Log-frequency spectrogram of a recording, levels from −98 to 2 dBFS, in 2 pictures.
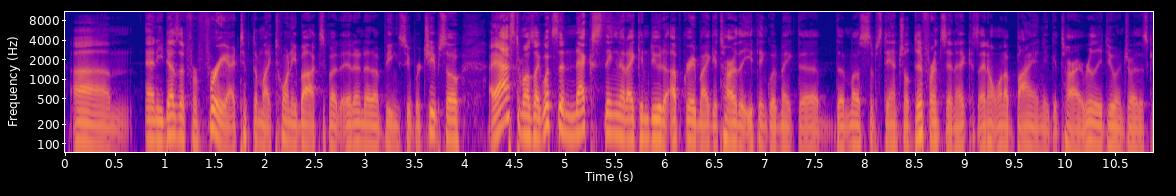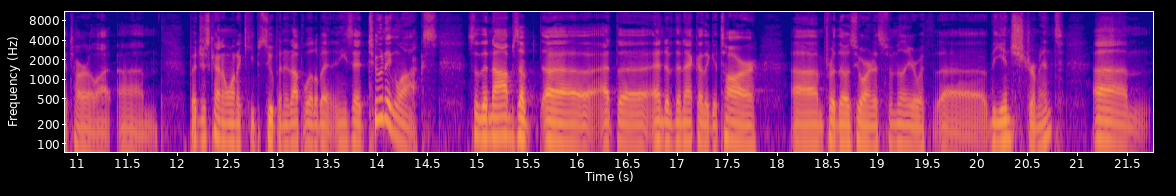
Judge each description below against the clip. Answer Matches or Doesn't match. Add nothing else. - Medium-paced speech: Doesn't match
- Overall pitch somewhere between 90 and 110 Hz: Matches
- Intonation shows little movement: Doesn't match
